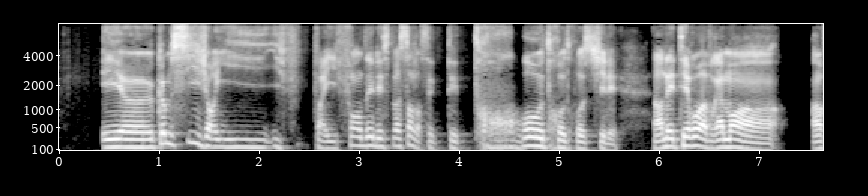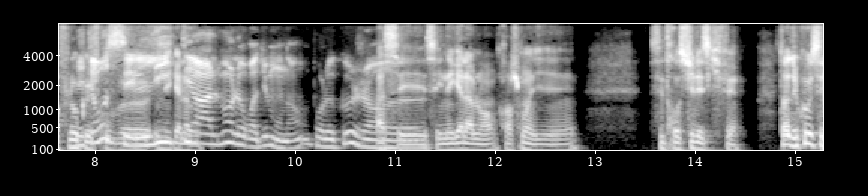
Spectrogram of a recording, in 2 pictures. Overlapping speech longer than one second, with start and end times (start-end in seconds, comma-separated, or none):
7.8-9.1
